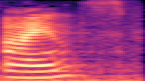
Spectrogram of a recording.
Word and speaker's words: Eins: I made it, and his name is Eins because so it's spelled E-I-N-S because it's a nod to my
